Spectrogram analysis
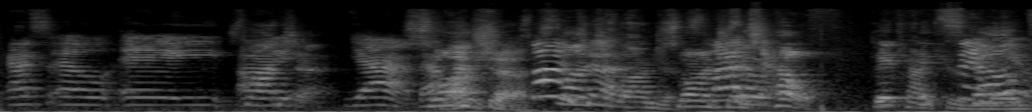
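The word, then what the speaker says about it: Sláinte: Slancha. Yeah. That one. Slancha. Slancha. Slancha is health. It's spelled Like Slancha.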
